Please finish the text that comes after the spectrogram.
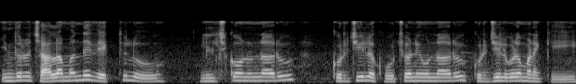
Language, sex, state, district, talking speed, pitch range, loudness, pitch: Telugu, male, Andhra Pradesh, Chittoor, 135 wpm, 150-175 Hz, -20 LUFS, 165 Hz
